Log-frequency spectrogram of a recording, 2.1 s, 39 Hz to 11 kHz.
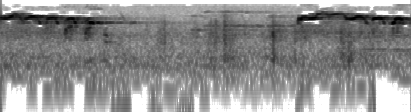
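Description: A bald eagle, the official bird of the United States, about 3 feet tall with a wingspan of more than 6 feet, gives thin, high, squeaky calls like a creaking door, in two chattering bursts separated by a short quieter pause, fairly clear.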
